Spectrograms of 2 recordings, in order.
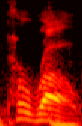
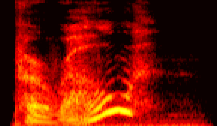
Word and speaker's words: Parent: Future Hall of Famer, legendary goalie Perau. It spells parent unless that's supposed I'm assuming that's supposed to be your French pronunciation.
